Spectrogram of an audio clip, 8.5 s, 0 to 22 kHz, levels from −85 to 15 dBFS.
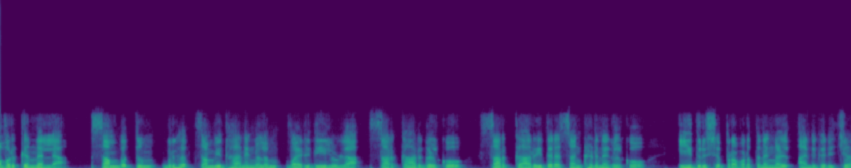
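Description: A speech clip with two AMR rate drops: from 1.20 to 4.30 s and again from 8.08 s to the end, the voice turns rough and synthetic with no gap or narrowing of the band, which fits the AMR-WB coding falling from 23.85 to 6.6 kbit/s on a weak radio link.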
